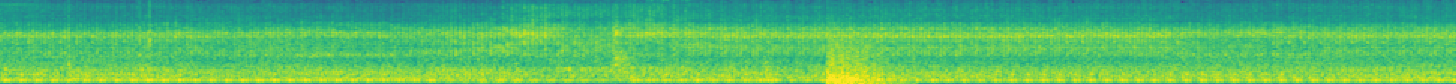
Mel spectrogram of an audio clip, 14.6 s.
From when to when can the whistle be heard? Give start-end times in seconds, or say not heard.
not heard.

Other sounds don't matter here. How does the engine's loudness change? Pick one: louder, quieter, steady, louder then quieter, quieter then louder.
steady.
